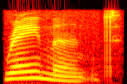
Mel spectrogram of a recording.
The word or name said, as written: raiment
